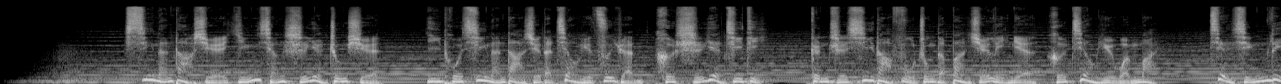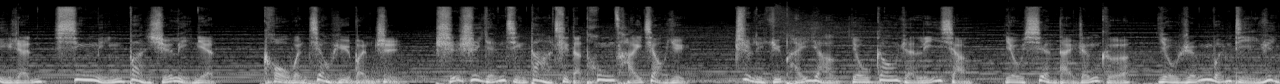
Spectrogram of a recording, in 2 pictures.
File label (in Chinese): 男 专题 大气抒情; 西南大学银翔实验中学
